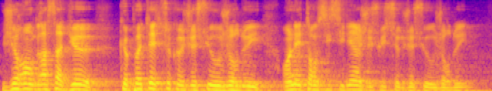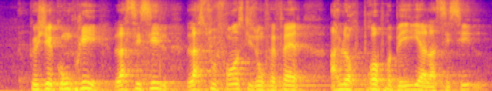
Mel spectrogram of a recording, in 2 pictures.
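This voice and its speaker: A man's voice: mid-range voice, fairly quick. A man preaching a sermon as pastor, speaking with passion and throwing rhetorical questions at his congregation. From Belgium. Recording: echoey hall.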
